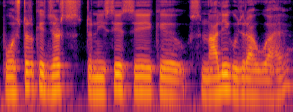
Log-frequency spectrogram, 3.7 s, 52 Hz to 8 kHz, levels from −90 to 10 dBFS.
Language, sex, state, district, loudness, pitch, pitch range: Hindi, male, Jharkhand, Deoghar, -17 LUFS, 130 Hz, 120-145 Hz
